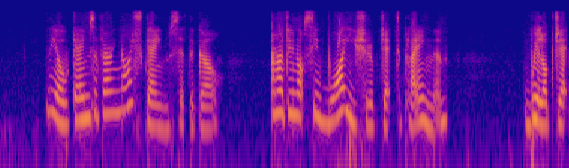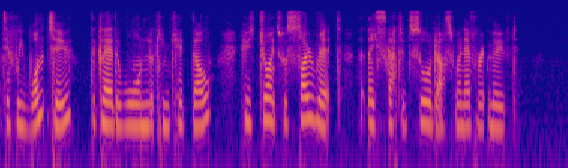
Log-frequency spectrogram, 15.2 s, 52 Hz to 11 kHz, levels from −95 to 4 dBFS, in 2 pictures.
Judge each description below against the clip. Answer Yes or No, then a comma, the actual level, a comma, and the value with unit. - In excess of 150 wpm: Yes, average, 180 wpm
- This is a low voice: No, high, 215 Hz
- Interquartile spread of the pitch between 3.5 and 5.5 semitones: Yes, average, 3.9 semitones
